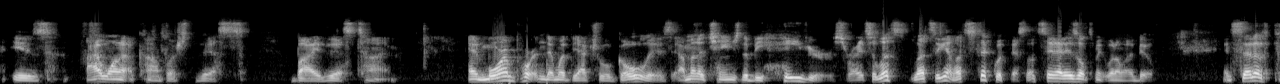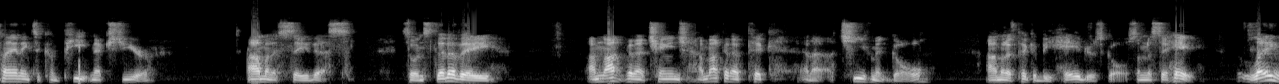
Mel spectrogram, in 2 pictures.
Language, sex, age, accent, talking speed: English, male, 40-59, American, 200 wpm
